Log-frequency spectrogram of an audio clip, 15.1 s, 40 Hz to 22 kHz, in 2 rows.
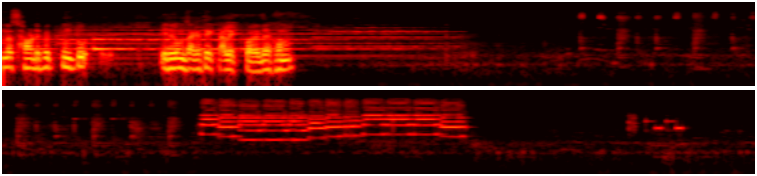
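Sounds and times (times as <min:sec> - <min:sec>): faint chirp: 0:05.4 - 0:09.3.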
